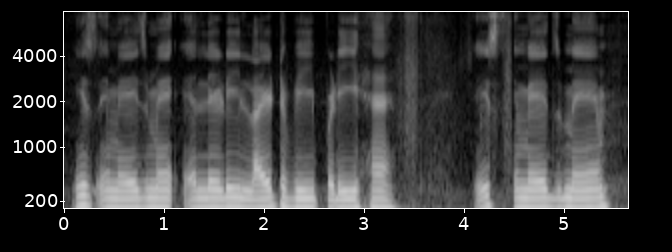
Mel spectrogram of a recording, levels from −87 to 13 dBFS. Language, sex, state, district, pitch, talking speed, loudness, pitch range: Hindi, male, Punjab, Fazilka, 120 Hz, 115 wpm, -13 LUFS, 120-125 Hz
